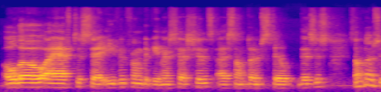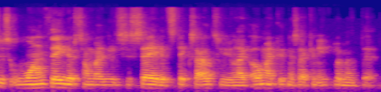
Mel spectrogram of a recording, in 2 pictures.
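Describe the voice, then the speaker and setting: A man's voice: lowish voice, steady tone, a little fast, few pauses, reverberant. A man from the Netherlands with a Dutch accent, a guest chatting over a video call, hesitant with many fillers and restarts. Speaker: guest, travel blogger.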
